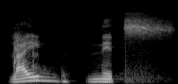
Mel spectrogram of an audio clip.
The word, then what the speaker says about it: Leibniz: cut gottfried wilhelm leibniz live knits so it's a german pronunciation live and this one is knits on t letter t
